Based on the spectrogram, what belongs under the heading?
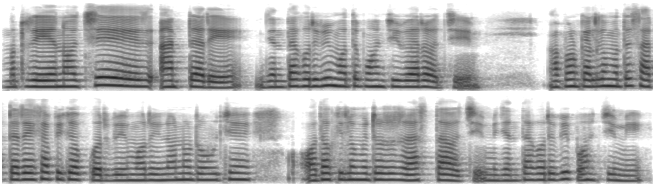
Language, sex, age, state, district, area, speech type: Odia, female, 30-45, Odisha, Kalahandi, rural, spontaneous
